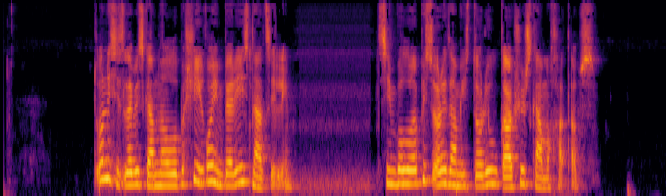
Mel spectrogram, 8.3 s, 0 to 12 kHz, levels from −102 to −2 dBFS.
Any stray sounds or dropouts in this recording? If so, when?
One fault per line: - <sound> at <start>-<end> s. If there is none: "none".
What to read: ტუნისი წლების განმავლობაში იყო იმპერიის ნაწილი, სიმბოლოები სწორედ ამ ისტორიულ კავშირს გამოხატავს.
none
